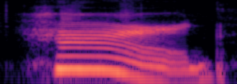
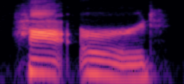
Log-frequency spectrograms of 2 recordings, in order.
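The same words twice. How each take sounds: First: Hard gliding smoothly from ha into er; smooth double stair step. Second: Ha-erd split into two choppy sounds; staccato. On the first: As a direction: let Hard flow from vowel to er. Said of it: "follow them smoothly over the double stair step". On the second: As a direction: say ha-erd as two separate beats. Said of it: "Don't make them two staccato sounds". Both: Shown as a demonstration.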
